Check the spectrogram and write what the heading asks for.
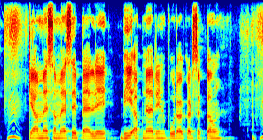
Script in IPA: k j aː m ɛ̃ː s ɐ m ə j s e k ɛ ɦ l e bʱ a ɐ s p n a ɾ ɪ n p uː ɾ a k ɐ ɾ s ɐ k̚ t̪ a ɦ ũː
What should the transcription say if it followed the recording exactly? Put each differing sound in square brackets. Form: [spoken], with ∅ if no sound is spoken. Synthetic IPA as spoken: k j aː m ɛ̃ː s ɐ m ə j s e [p] ɛ ɦ l e bʱ [i] ɐ [∅] p n a ɾ ɪ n p uː ɾ a k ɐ ɾ s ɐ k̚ t̪ a ɦ ũː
